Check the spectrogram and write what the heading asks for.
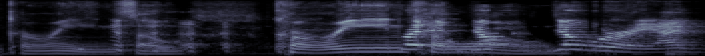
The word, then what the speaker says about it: Careen: kareem yeah i know i know the word care is in my name and i care a lot but it's it's kareem kareem so karine don't worry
